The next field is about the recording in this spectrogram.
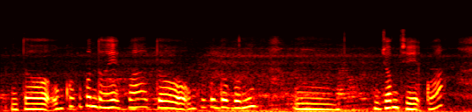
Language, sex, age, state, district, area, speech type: Santali, female, 18-30, West Bengal, Paschim Bardhaman, rural, spontaneous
